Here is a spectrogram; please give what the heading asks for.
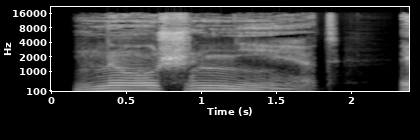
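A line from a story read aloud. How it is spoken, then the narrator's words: Decisive growl. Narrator (Russian): решительно прорычал он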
